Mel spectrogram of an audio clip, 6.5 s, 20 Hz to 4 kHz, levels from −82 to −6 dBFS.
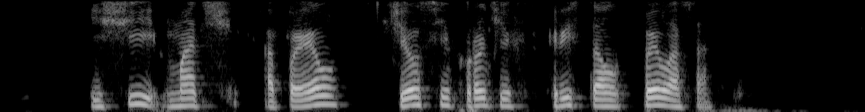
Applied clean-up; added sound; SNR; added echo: neural mask model Resemble Enhance denoiser.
